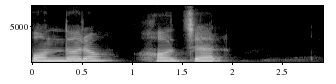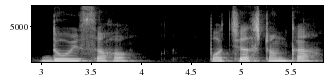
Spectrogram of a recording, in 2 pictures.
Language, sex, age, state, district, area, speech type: Odia, female, 18-30, Odisha, Kandhamal, rural, spontaneous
